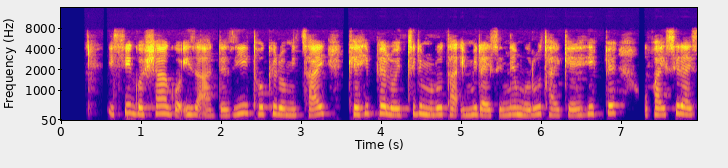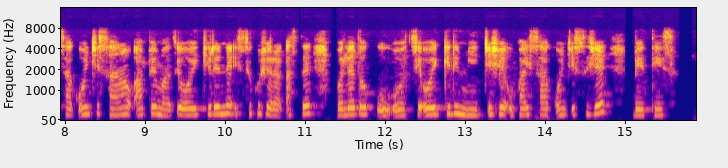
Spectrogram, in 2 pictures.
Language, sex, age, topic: Gamo, female, 25-35, agriculture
